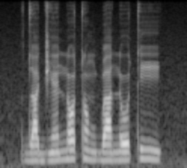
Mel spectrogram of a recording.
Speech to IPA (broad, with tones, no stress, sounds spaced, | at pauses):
d a˨ d͡ʒ ɛ̃˨˦ n ɔ˧ t ɔ̃˨ ɡ͡b a˨ n o˨˦ t i˦˨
